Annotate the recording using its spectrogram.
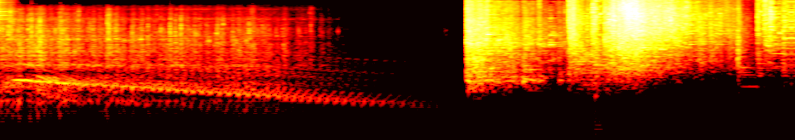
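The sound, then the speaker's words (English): A long, steadily falling whine drops in pitch for several seconds, then a sudden loud crash of metal and shattering debris as a transmission tower comes down when a falling figure crashes into it, clattering on for a few seconds. “You broke me whole tower, you juvenile delinquent.”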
